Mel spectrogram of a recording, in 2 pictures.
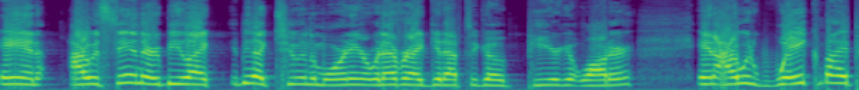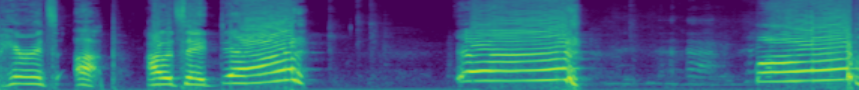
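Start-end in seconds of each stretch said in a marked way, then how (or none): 7.1-11.5 terrified calling out. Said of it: "Like that".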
